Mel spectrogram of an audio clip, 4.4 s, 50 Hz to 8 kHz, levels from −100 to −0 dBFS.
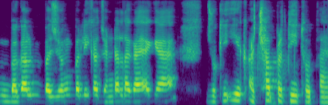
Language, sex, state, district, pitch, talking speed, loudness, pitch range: Hindi, male, Uttar Pradesh, Deoria, 165 Hz, 205 wpm, -18 LUFS, 155-170 Hz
